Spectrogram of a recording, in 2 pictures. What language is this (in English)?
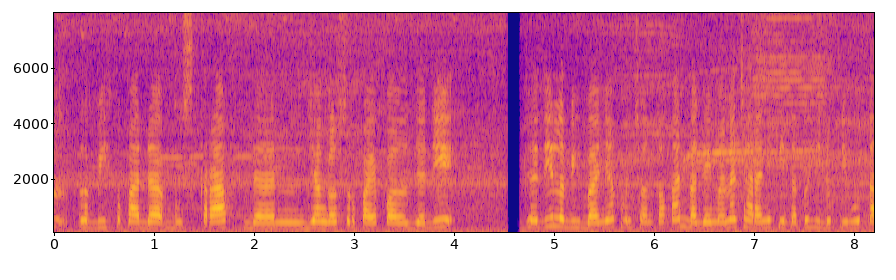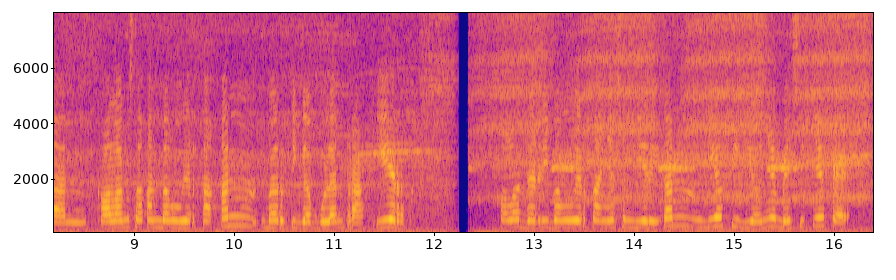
Indonesian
